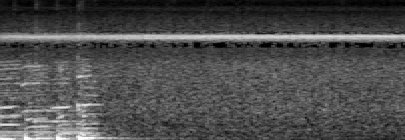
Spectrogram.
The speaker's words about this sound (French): Pendant les grosses averses qui rafraîchissent un peu l'atmosphère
